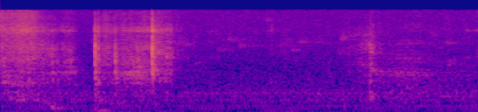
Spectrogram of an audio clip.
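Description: Faint handling sounds of a ruler and marker being lifted off paper and set aside: a light scuffing in the first second with two small clicks, then a quiet stretch with one more light tap near the end.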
